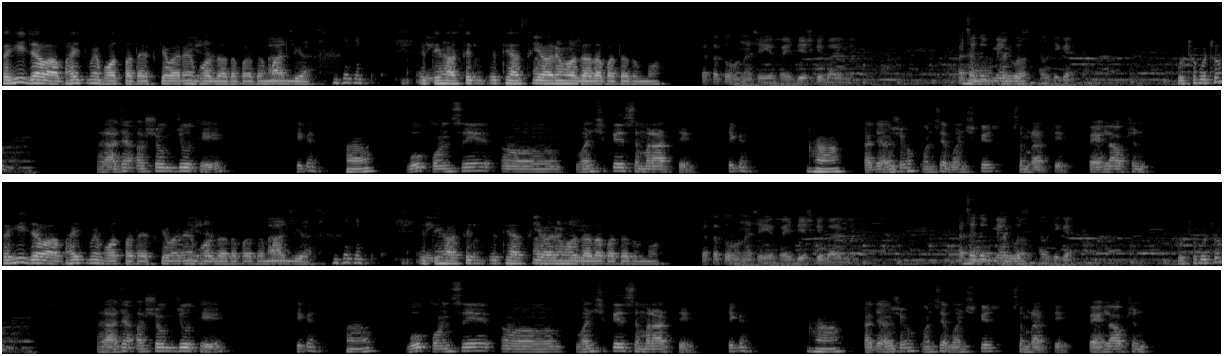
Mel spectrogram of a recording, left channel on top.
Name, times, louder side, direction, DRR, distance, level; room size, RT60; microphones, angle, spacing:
voice 1, 0.0-3.1 4.1-6.6 9.6-10.3 11.8-12.2 15.6-15.9 20.2-20.6, left 4 dB, 60° left, 0.4 m, -31 dB
voice 2, 1.8-2.2 2.7-3.7 3.9-4.3 4.7-4.8 5.3-5.9 7.0-8.6 9.6-10.7 13.1-14.4 15.1-15.4 16.2-19.1 19.5-19.7 20.8-23.6, right 1 dB, ahead, 0.5 m, -38 dB
sound 1, 7.2-12.5, right 1 dB, 90° right, 1.0 m, -48 dB
3.0 x 2.2 x 2.2 m
head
